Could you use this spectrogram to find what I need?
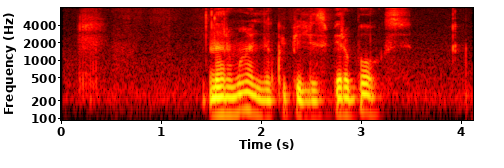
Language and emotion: Russian, neutral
